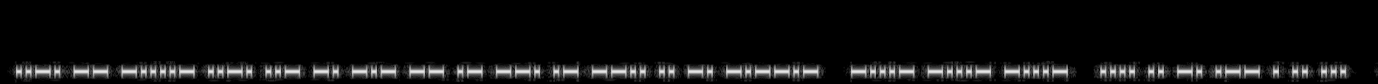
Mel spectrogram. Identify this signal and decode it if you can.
Morse code, heard as a keyed tone, about 25 wpm, 600 Hz. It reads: FM-FUNKMAGAZIN) <BT><BT><BT> HINWEIS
